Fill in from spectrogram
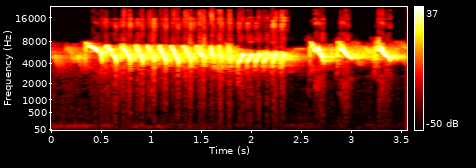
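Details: Pleci, the Oriental white-eye, singing in a lively style meant for luring other birds: dense, high chattering twitters run steadily for two seconds, a brief dip, then three sharper rising chirps.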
